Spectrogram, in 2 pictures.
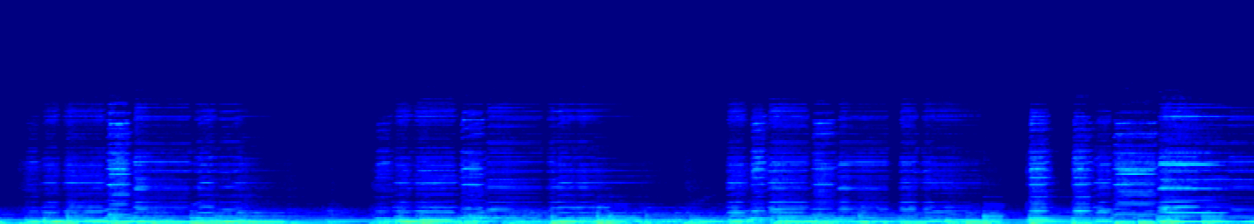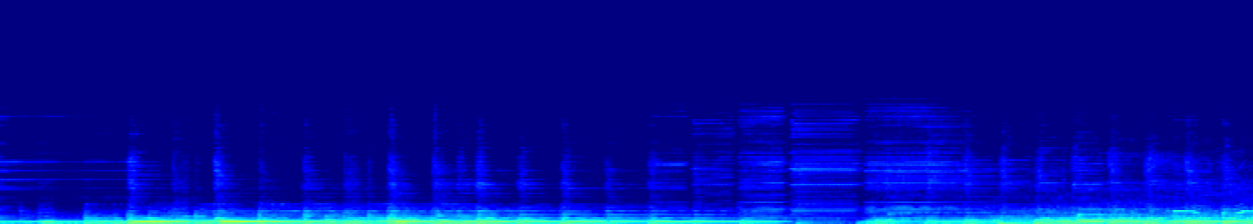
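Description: Harmonica solo over strummed acoustic guitar and a backing band, played live. The harmonica holds long notes that are loudest about two-thirds of the way through.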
